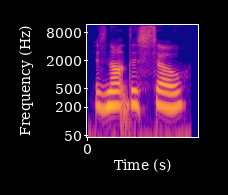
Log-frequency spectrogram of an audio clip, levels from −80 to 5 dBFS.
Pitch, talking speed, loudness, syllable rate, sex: 215 Hz, 215 wpm, -15 LUFS, 4.4 syllables/s, female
